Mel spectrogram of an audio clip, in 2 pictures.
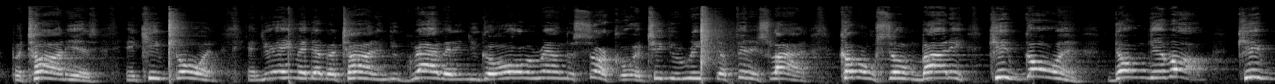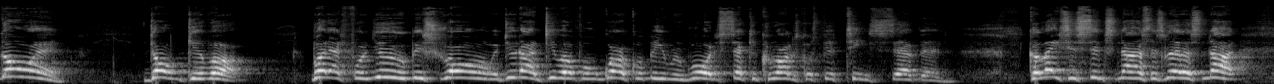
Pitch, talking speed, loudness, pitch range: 280 Hz, 160 wpm, -17 LUFS, 255-305 Hz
